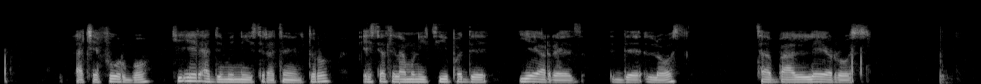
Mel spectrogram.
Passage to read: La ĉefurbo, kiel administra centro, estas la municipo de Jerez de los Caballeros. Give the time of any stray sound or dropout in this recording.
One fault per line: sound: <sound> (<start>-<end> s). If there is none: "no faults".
sound: thud (9.4-9.5 s)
